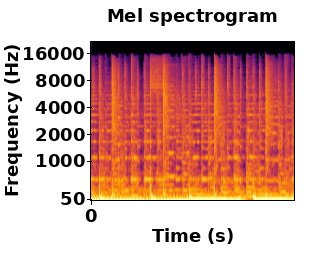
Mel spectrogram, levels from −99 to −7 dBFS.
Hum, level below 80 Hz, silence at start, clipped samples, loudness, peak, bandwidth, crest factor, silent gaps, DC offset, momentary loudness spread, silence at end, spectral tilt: none; -10 dBFS; 0 s; under 0.1%; -12 LUFS; 0 dBFS; 15.5 kHz; 10 dB; none; under 0.1%; 4 LU; 0 s; -4.5 dB/octave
